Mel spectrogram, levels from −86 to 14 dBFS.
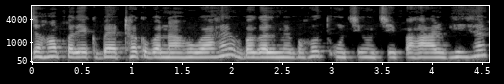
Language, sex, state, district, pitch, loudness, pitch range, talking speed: Hindi, female, Bihar, Samastipur, 205 Hz, -16 LUFS, 200-220 Hz, 185 wpm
